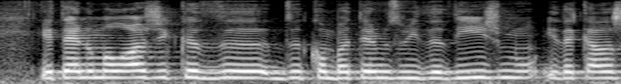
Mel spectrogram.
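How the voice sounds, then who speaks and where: Very fast and monotone, a woman speaks at a high pitch with flat intonation. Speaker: gerontologist and lecturer. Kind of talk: conference talk. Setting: hall with audience.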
